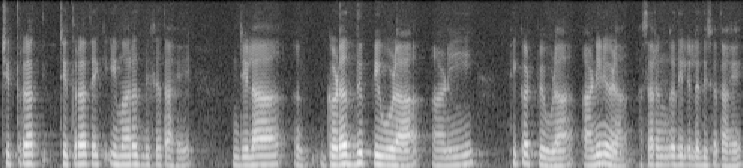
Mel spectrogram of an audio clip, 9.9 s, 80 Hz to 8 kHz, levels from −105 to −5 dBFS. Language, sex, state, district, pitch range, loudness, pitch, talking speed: Marathi, male, Maharashtra, Pune, 140-160 Hz, -21 LUFS, 150 Hz, 115 wpm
